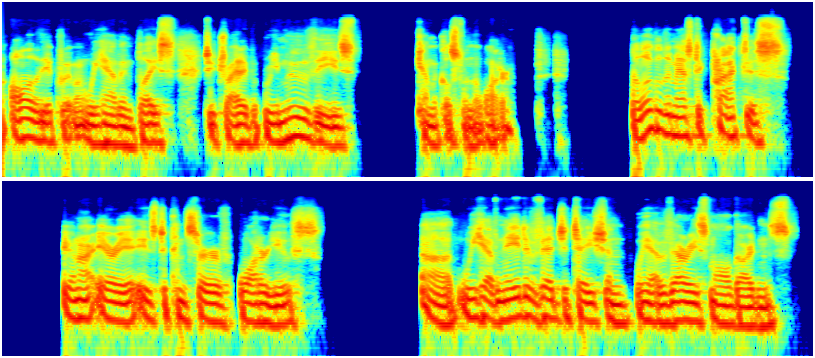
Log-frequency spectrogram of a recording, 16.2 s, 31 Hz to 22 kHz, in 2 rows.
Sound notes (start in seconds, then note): 11.2 silence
